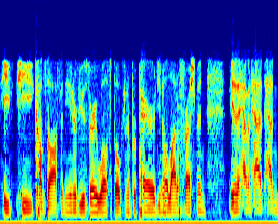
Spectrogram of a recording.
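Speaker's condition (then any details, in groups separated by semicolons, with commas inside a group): No condition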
